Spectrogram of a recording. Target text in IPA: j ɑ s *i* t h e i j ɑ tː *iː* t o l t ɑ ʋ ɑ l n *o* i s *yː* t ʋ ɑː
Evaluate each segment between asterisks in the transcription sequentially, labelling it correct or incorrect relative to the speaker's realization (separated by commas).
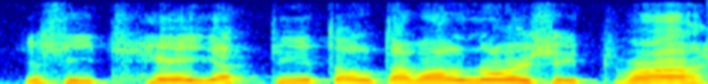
incorrect, correct, correct, incorrect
